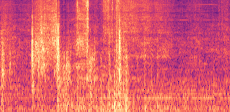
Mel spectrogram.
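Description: A finger rubs and brushes close against a microphone.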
